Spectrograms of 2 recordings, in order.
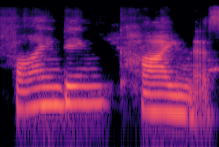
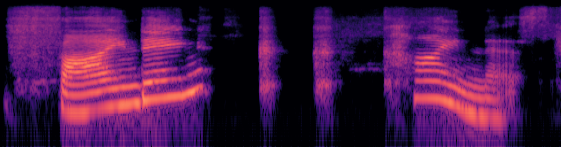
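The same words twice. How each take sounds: First: Said in the usual way. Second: Finding stretched, then K-, K- whispered before Kindness; a teacher modelling how to sound out a word; sounding out the title. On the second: Shown as a demonstration. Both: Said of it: "my mouth has to make the sound".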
